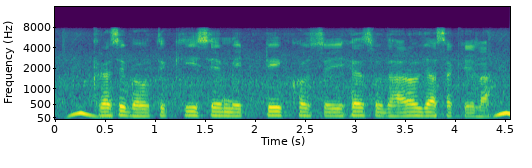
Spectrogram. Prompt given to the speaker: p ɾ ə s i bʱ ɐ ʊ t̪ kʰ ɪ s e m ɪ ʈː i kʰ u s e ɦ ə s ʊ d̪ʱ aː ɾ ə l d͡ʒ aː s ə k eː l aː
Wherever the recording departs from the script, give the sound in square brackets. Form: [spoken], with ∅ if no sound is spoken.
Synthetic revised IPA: [k] ɾ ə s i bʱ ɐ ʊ t̪ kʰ [i] s e m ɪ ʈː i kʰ [o] s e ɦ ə s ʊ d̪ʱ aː ɾ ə l d͡ʒ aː s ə k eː l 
